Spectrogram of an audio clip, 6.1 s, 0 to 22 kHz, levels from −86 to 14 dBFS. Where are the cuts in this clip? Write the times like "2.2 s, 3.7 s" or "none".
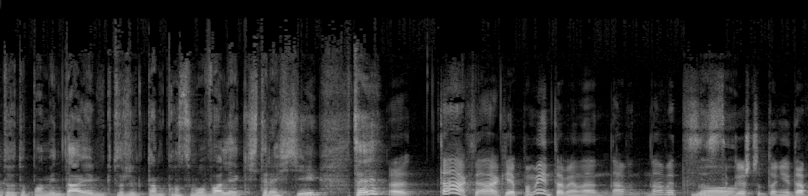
2.7 s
